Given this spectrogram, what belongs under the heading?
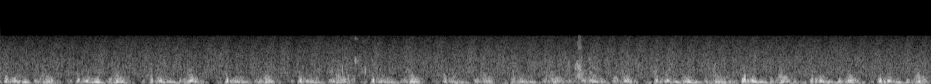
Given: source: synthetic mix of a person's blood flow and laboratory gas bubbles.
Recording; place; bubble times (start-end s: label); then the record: Doppler ultrasound of blood flow; precordium
3.29-3.73 s: bubbles
5.42-6.01 s: bubbles
From the record:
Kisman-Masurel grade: 211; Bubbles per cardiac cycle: several, 3 to 8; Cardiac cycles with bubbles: 1 to 10%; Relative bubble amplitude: barely perceptible (0.100 to 0.250); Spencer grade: 1 (occasional bubble signal discernible with the cardiac motion signal, with majority of cardiac periods free of bubbles); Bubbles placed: anywhere in the cardiac cycle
